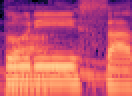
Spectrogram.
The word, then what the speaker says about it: Bodhisattva: Bodhisattva. Yes. I Yes. keep looking at the paper. It does not. With You your- do not say it like it's spelled.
